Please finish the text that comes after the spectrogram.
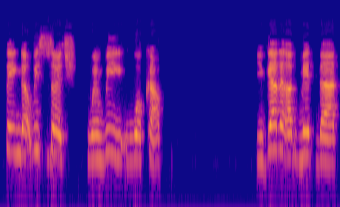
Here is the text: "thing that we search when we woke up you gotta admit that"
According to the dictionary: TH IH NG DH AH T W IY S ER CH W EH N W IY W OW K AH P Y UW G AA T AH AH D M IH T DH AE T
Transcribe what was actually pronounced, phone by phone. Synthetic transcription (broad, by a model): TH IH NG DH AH T W IY S ER CH W EH N W IY W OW K AH P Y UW G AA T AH AH D M IH T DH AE T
